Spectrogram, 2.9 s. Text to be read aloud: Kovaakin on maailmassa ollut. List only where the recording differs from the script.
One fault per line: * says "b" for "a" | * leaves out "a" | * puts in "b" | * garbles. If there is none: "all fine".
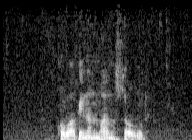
all fine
